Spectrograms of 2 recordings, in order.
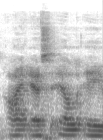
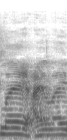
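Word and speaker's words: Islay: have a couple from Isla which is is La why looks like is lai la but it's Isla we have all the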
